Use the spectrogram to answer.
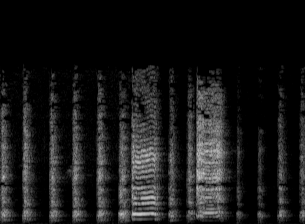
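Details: Two hens cackling together on the nest box before any egg is laid: quick rhythmic clucks, a stretched nasal squawk and a rising drawn-out note, then more regular clucking.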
